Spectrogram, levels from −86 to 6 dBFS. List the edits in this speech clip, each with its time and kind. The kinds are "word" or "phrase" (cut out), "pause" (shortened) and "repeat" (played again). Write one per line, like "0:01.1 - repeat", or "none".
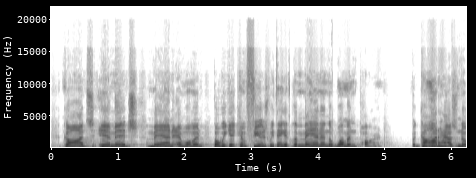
0:01.4 - word
0:03.6 - word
